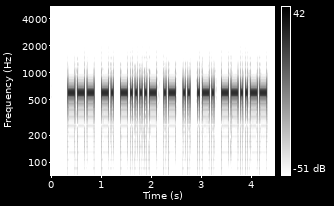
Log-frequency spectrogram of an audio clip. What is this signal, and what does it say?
Morse code, heard as a keyed tone, about 25 wpm, 600 Hz. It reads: ON-AIR,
